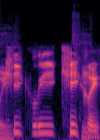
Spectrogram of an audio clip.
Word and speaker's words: Kuechly: I've heard it Kuechly.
